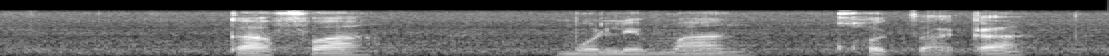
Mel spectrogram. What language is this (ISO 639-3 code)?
tsn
